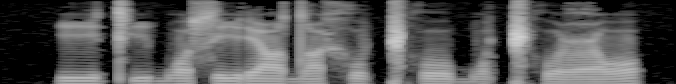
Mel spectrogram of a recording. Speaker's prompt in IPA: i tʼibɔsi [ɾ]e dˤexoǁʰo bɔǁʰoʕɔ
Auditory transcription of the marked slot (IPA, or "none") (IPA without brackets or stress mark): ɾ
